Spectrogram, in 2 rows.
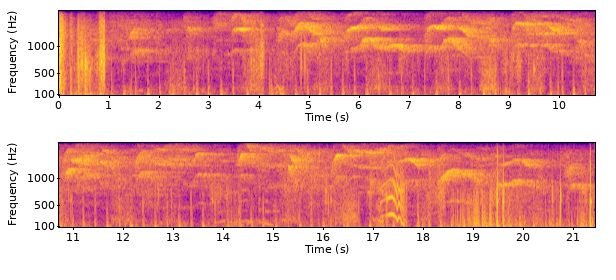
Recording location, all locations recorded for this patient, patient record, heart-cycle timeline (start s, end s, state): mitral valve (MV)
aortic valve (AV)+pulmonary valve (PV)+mitral valve (MV)
#Age: Child
#Sex: Male
#Height: 78.0 cm
#Weight: 12.5 kg
#Pregnancy status: False
#Murmur: Unknown
#Murmur locations: nan
#Most audible location: nan
#Systolic murmur timing: nan
#Systolic murmur shape: nan
#Systolic murmur grading: nan
#Systolic murmur pitch: nan
#Systolic murmur quality: nan
#Diastolic murmur timing: nan
#Diastolic murmur shape: nan
#Diastolic murmur grading: nan
#Diastolic murmur pitch: nan
#Diastolic murmur quality: nan
#Outcome: Abnormal
#Campaign: 2014 screening campaign
0.00	1.03	unannotated
1.03	1.11	S1
1.11	1.30	systole
1.30	1.40	S2
1.40	1.52	diastole
1.52	1.60	S1
1.60	1.78	systole
1.78	1.88	S2
1.88	2.00	diastole
2.00	2.08	S1
2.08	2.24	systole
2.24	2.36	S2
2.36	2.50	diastole
2.50	2.58	S1
2.58	2.74	systole
2.74	2.84	S2
2.84	2.98	diastole
2.98	3.06	S1
3.06	3.24	systole
3.24	3.34	S2
3.34	3.48	diastole
3.48	3.58	S1
3.58	3.76	systole
3.76	3.86	S2
3.86	3.98	diastole
3.98	4.08	S1
4.08	4.25	systole
4.25	4.36	S2
4.36	4.47	diastole
4.47	21.46	unannotated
